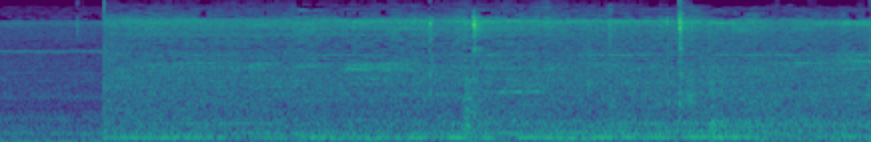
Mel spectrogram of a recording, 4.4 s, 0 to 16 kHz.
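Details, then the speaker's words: Volkswagen Polo 1.2 MPI with low pickup and jerking in gear: low idle hum stumbling unevenly as cylinder 2 misfires; ignition coil or its wire suspected, spark plugs worn. "तो उसका दो number cylinder miss fire हो रहा है उसके वजह से इसका पिकअप कैसी है और झटके लेने का"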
